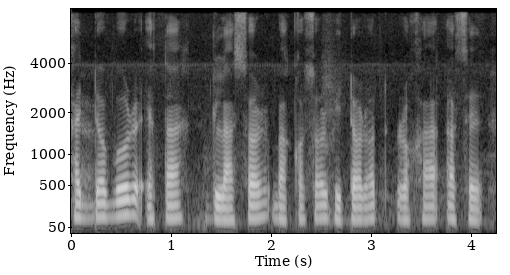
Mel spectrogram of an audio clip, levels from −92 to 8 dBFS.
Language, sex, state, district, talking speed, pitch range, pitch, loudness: Assamese, male, Assam, Kamrup Metropolitan, 100 wpm, 120-130 Hz, 125 Hz, -19 LUFS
